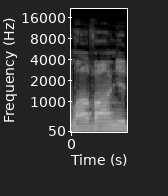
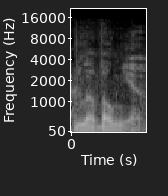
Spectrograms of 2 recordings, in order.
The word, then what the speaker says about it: Livonia: What's going on over in Livonia, Georgia? – Livonia. – Did I say that wrong? – You did.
